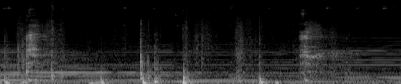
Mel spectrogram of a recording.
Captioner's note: Claire grunts; suspenseful music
